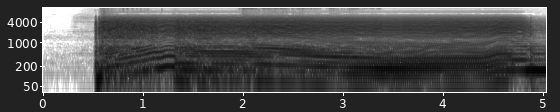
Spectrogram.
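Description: An electric guitar with distortion rings on its open low E string. A tremolo-bar dive bomb bends the pitch steadily downward, a few bends come in along the way, and the note swoops back up near the end. It is loud, close and sustained, with no voices.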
